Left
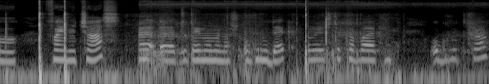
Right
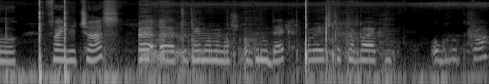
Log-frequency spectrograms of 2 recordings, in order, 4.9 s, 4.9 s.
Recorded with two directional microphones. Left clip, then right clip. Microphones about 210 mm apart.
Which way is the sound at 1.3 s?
15° right (ahead or behind).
